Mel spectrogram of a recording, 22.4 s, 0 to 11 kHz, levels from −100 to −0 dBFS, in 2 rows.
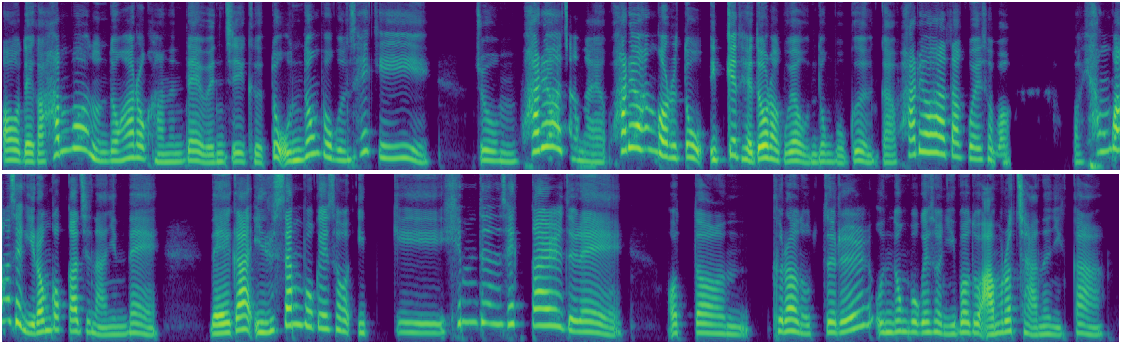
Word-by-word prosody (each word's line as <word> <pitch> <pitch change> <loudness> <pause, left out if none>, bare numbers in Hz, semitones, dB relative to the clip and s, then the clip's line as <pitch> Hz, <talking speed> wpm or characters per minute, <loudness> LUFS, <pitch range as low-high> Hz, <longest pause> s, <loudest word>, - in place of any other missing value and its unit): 어 200 0 +2
내가 175 -1 +1
1 320 - -1
번 430 -7 +2
운동하러 210 +5 0
가는데 170 +1 -4
왠지 170 +2 -4
그 160 -2 -6
또 - - +1
운동복은 205 - 0
색이 235 - -4 0.4
좀 185 -3 -3
화려하잖아요. 365 - +2
화려한 415 +1 +4
거를 255 -6 +5
또 250 -3 +2
입게 210 +9 0
되더라고요 200 -4 +4
운동복은. 165 +2 -5 0.2
그러니까 155 0 -7
화려하다고 310 -7 +3
해서 215 -1 -3
막, 155 -2 -7 0.6
막 165 - -11
형광색 395 - +2
이런 200 +5 +4
것까진 220 -5 -1
아닌데 155 +1 -5 0.5
내가 190 +9 +6
일상복에서 265 - +1
입기 185 -1 -6
힘든 385 - -5
색깔들의 300 - 0 0.4
어떤 180 -3 -3 0.3
그런 220 -2 +2
옷들을 200 - -1
운동복에선 200 -1 -1
입어도 185 +2 0
아무렇지 195 +6 +1
않으니까 155 0 -6
200 Hz, 285 characters per minute, -23 LUFS, 175-270 Hz, 0.6 s, 내가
